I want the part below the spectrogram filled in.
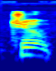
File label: short voyels arabic alphabet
